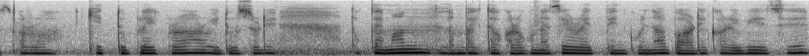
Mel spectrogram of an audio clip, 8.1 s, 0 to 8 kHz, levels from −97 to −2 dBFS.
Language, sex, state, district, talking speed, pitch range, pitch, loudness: Nagamese, female, Nagaland, Kohima, 170 wpm, 150-165 Hz, 160 Hz, -14 LUFS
